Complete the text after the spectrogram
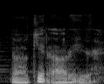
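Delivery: normal talking voice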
